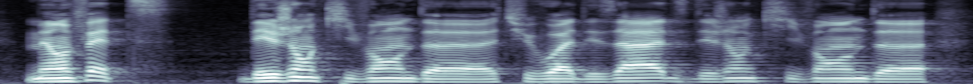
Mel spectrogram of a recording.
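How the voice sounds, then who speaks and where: Fairly low male voice, very clean recording, silent background. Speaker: startup CEO. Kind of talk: casual interview chat. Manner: animated.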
